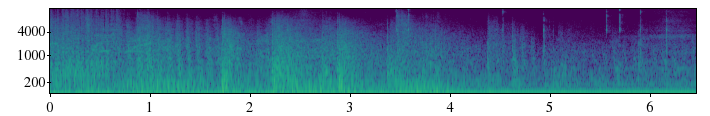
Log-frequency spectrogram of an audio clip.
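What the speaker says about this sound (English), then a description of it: "In this case, they're just getting shot at." Rapid gunfire and bursts of machine-gun fire from a Company of Heroes 2 battle, sharp dense cracks crowding the first few seconds and then thinning out, under a constant low hum.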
